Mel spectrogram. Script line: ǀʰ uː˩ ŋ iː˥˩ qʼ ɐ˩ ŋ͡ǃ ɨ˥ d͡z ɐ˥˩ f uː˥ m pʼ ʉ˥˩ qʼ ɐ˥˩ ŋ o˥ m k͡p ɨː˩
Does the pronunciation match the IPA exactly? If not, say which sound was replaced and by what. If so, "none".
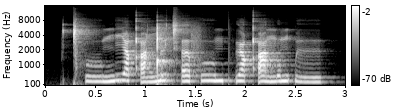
d͡z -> t͡sʼ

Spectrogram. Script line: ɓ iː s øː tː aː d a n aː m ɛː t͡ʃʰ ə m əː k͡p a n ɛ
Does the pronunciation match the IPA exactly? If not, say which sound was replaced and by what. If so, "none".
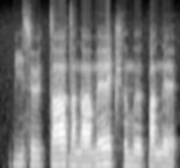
none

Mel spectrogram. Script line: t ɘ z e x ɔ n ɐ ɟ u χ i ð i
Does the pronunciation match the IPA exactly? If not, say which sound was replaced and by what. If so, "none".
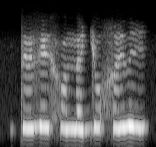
none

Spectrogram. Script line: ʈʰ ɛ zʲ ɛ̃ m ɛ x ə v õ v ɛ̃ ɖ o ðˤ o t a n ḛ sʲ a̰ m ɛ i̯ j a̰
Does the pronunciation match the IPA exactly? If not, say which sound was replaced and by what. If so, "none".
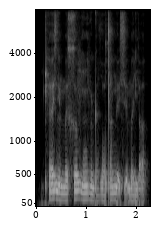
none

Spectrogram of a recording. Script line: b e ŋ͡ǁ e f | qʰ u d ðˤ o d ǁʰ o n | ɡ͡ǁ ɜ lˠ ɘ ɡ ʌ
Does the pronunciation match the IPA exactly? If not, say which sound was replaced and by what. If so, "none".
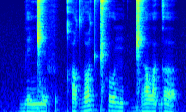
none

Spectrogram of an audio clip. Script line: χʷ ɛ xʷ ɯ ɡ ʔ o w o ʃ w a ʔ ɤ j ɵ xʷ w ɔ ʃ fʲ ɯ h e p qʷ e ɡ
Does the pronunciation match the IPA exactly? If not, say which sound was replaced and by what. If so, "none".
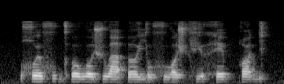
ɵ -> o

